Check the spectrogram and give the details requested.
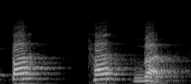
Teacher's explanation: जब इनको हम उच्चारण करते हैं तो हमारे जो होठ है वो एक दूसरे से सट जाते हैं, यानी दब जाते हैं, इसलिए इन्हें दव्योष्ठे कहते हैं, जैसे प फ ब।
